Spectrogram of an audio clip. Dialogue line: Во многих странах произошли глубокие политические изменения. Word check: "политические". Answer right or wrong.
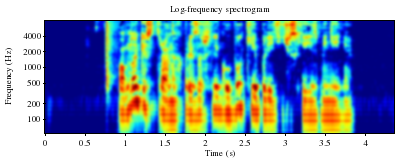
right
